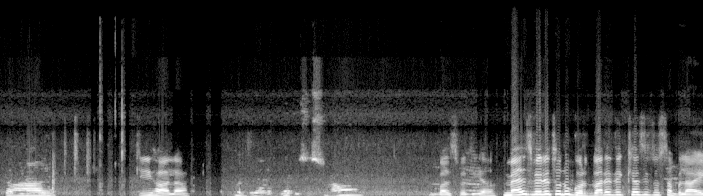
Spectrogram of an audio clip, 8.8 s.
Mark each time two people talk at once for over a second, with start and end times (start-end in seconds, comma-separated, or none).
none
